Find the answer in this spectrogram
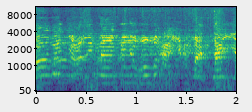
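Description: People's voices talking without a break.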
